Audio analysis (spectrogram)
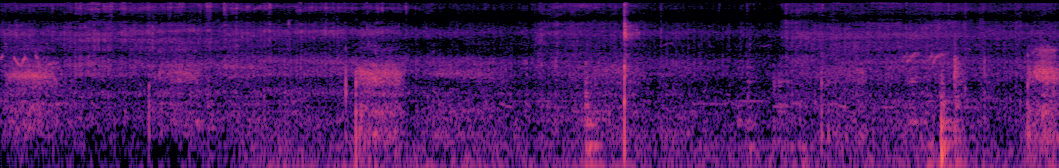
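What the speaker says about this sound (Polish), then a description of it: "Słyszycie to ładnie skwierczy." Shashlik skewers sizzle on a charcoal grill in a garden, a soft continuous crackle and hiss with occasional sharper pops and faint ticks, heard close but quiet.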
